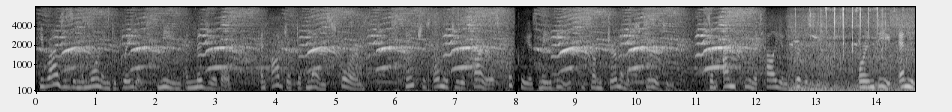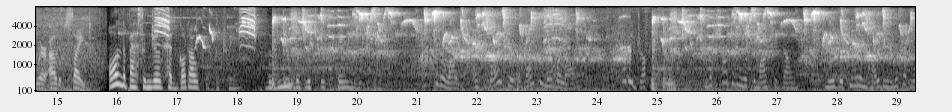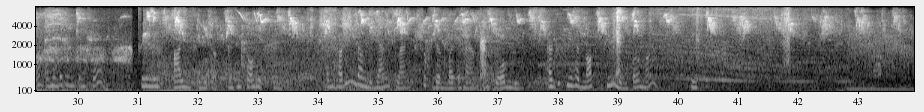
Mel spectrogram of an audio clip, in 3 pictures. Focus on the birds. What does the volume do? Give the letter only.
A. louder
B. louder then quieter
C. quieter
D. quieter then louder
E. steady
B.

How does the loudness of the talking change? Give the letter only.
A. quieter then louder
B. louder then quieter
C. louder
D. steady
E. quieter
B.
